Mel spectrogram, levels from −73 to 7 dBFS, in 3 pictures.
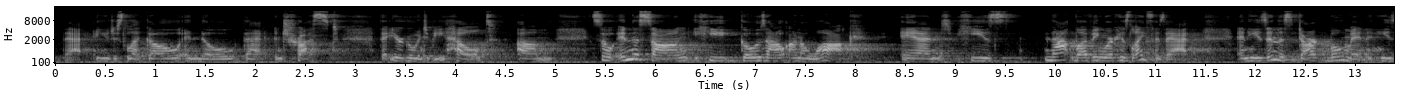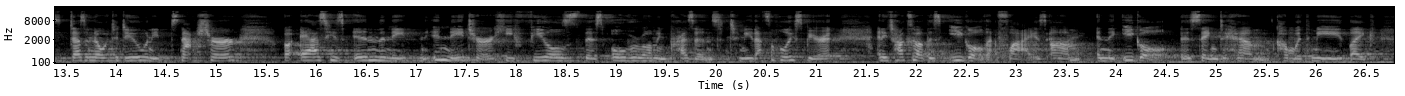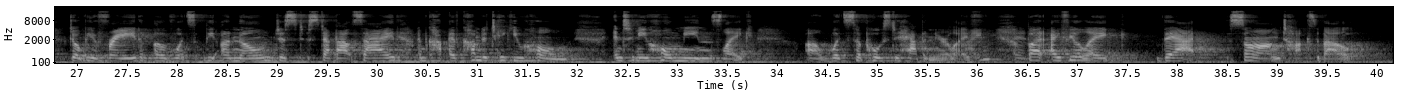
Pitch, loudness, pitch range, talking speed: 215 Hz, -26 LUFS, 195-235 Hz, 200 wpm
